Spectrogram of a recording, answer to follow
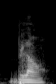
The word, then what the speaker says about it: blanc: Blanc for masculine, blanche, which is weird because the C is usually pronounced at the end.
